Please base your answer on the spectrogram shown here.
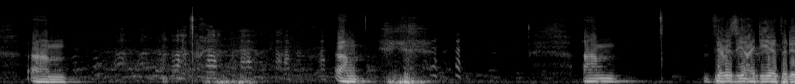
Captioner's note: laughter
